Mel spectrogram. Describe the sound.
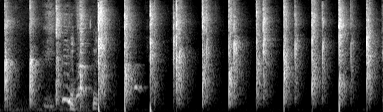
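Steady, rhythmic clapping from an audience, roughly three sharp, bright claps per second in an even beat, with a brief murmur of voices at the very start.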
